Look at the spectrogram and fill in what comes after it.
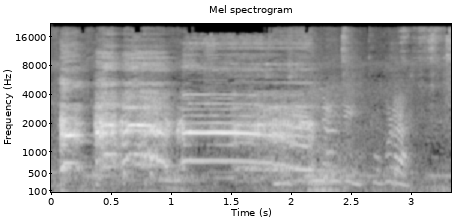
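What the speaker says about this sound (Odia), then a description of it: "କୁକୁଡ଼ା" A village rooster crows loudly and close by in one long drawn-out call, with faint voices and clucking near the end.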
